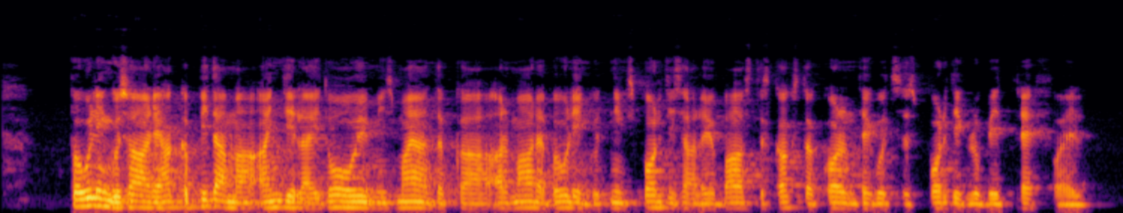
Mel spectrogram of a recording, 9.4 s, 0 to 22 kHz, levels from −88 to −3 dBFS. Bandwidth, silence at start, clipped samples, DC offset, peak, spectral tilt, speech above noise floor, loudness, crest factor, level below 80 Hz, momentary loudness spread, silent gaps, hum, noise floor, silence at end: 7.4 kHz; 0.6 s; under 0.1%; under 0.1%; -2 dBFS; -7 dB/octave; 34 dB; -18 LUFS; 16 dB; -52 dBFS; 10 LU; none; none; -51 dBFS; 0.3 s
